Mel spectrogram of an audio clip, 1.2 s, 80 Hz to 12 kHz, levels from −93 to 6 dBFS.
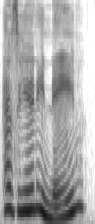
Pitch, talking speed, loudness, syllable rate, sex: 275 Hz, 200 wpm, -12 LUFS, 5.2 syllables/s, female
